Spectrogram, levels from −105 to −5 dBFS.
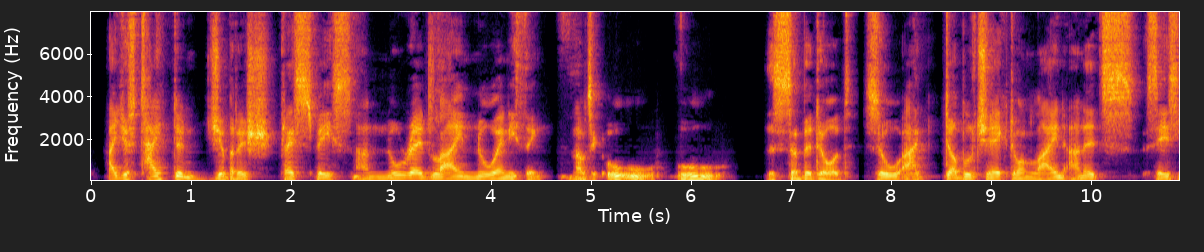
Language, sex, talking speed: English, male, 170 wpm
